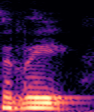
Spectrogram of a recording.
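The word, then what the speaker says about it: रे: it as re but in hindi they name call it as re they pronounce it as ray and then others are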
